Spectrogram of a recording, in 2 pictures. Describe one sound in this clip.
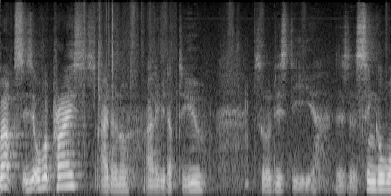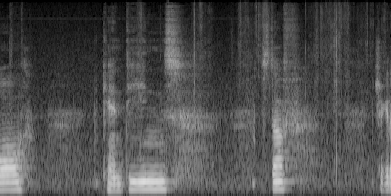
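A paper tag rustles between fingers.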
